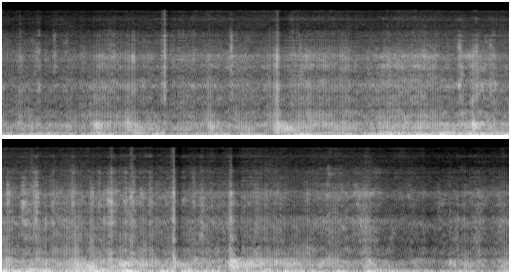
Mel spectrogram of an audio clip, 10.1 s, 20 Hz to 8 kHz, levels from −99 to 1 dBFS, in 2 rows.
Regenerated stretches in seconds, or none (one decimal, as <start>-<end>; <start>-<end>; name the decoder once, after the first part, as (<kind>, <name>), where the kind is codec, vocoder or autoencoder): 0.0-10.1 (vocoder, Vocos)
